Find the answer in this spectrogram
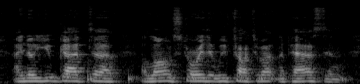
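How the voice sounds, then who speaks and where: Amid noticeable background noise, a man rattles along at a very fast pace in a fairly high pitch, his intonation monotone and flat. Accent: American. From Texas, El Paso. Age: 40s. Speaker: rock drummer and band founder. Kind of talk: podcast interview. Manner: casual, filler-heavy.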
